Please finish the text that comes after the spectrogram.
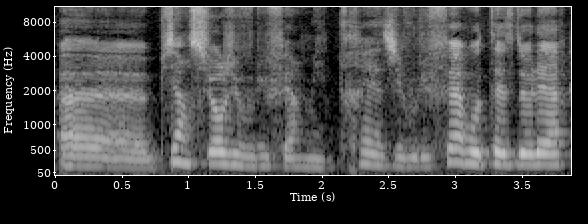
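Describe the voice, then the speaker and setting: A woman's voice: medium pitch, measured pace, warm tone. A woman from western France with a French accent from France, telling personal stories casually as an interview guest, in a hesitant, reflective manner. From Vendée, western France. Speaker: interview guest, arts organisation director.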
